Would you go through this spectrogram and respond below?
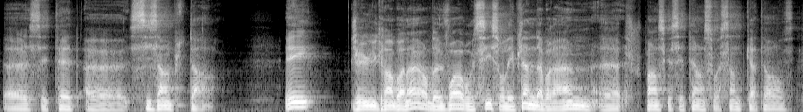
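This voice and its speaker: A man's voice: low-pitched, warm tone. A man in his seventies from Quebec's Gaspé Peninsula with a Québécois French accent, a singer-songwriter chatting as a guest and reminiscing unhurriedly with many hesitations. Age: 70s. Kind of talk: casual interview chat.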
